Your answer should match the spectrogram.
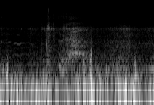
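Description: Wind buffeting the microphone over the rumble and rattle of a downhill mountain bike riding fast over a dirt trail, with a few sharp knocks from the bumps.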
